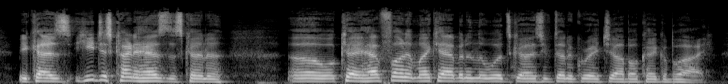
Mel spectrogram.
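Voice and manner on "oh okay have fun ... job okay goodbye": dead flat, droning, stoned-sounding monotone. Mocking an actor's delivery in a movie, in a flat monotone William Baldwin impression. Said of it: "And just this monotone, flat".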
